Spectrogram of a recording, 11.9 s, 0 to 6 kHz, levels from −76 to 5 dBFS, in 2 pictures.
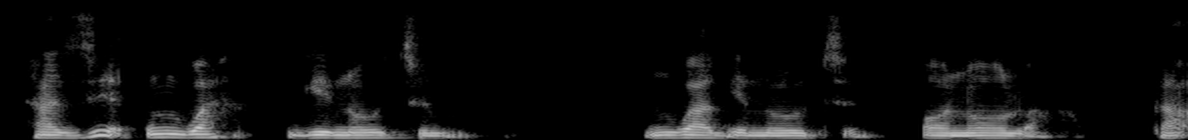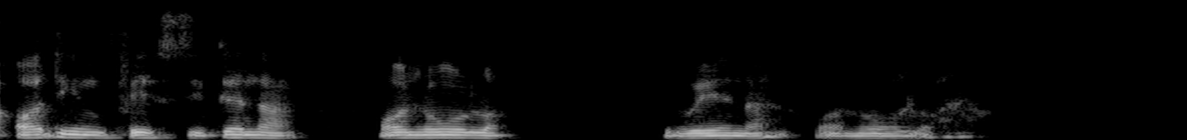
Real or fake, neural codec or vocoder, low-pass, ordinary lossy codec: fake; codec, 16 kHz, 4.8 kbps, FACodec; 5.4 kHz; Opus, 32 kbps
